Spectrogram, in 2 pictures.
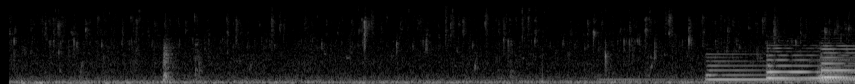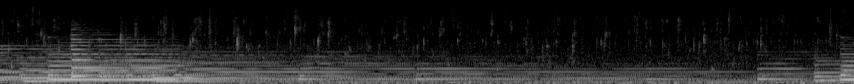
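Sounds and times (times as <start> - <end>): rain drops tapping: 0.1 - 17.0
soft music with held notes: 7.1 - 17.0.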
